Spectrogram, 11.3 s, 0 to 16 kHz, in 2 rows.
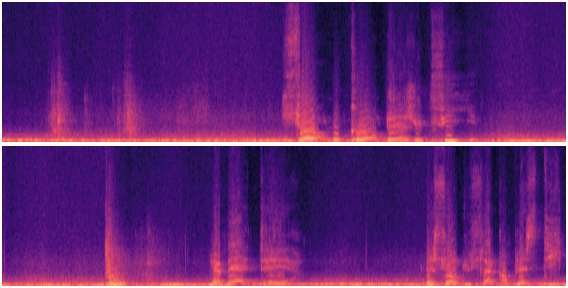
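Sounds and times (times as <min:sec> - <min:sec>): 
low engine-like hum: 0:00.0 - 0:11.2
car trunk latch and lid opening: 0:00.4 - 0:01.5
speech: 0:03.0 - 0:05.5, 0:07.7 - 0:08.6, 0:09.2 - 0:11.2.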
